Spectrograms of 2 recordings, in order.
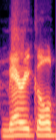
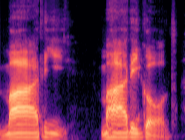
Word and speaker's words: Marigold: about mty gold but so it's not marry Gold by the way people you got to say it with like the kind of like the karakana pronunciation Mari Mari gold maybe because I knew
